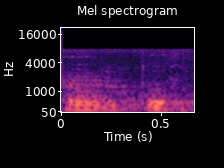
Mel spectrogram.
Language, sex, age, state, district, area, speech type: Hindi, male, 30-45, Uttar Pradesh, Mau, rural, spontaneous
